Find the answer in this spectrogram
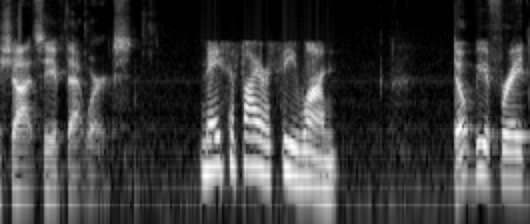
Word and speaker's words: Mesa: It's pronounced Mesa, but the computer reads it as Mesa Fire C1.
